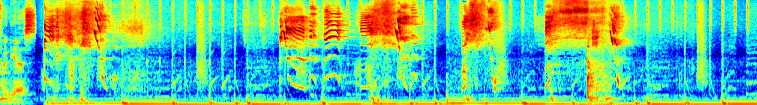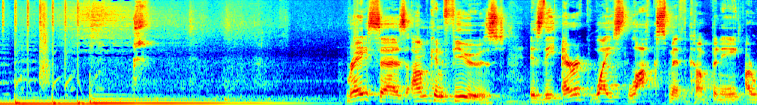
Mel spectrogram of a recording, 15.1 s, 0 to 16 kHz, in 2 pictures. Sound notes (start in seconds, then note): 0.3 balloon squeaking; 5.4 balloon pops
